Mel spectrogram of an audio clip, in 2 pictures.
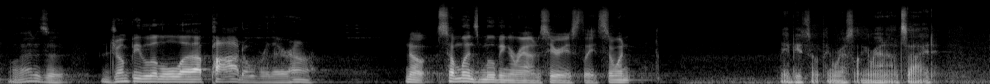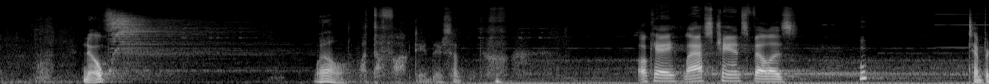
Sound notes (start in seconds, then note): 10.2 footsteps approaching; 11.3 dramatic music; 12.2 REM-pod beeps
